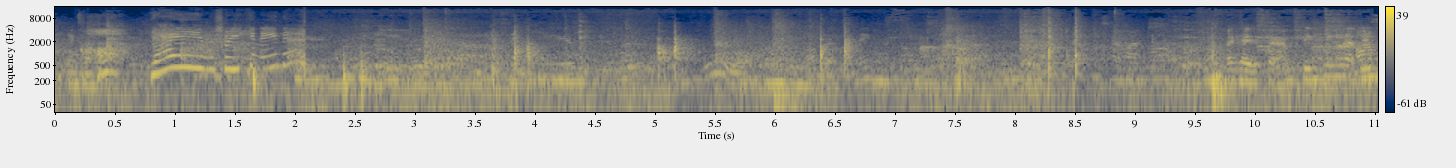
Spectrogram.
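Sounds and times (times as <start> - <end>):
chatter of voices: 0.0 - 11.0
dishes and cutlery clinking: 1.2 - 11.0.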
